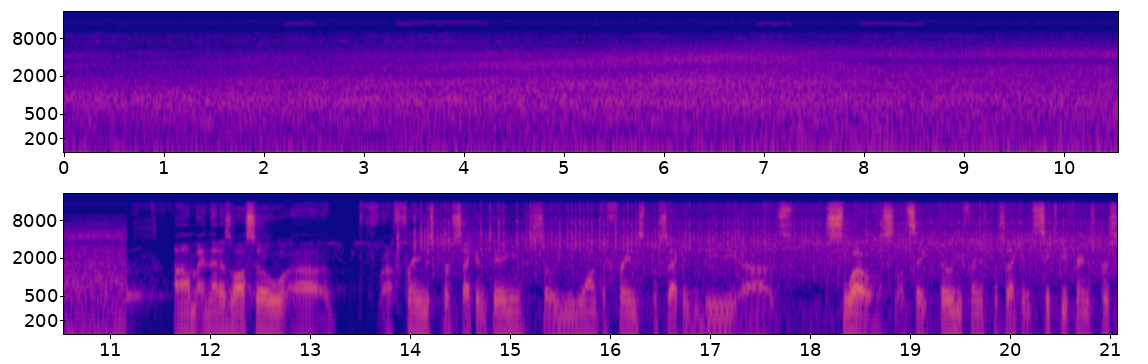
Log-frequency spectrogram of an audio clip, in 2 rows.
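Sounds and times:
light airplane engine and propeller: 0:00.0 - 0:11.2, 0:13.2 - 0:21.0.

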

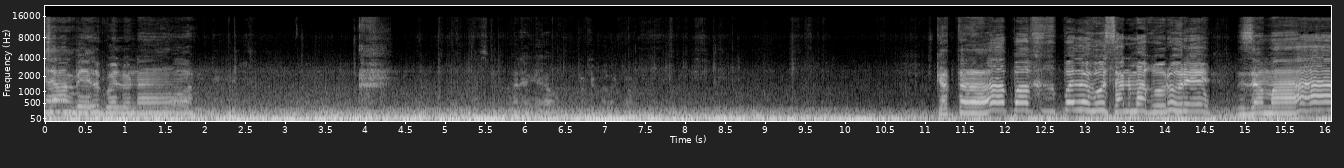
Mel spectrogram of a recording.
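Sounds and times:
car engine rumble and road noise: 0:00.0 - 0:16.0.

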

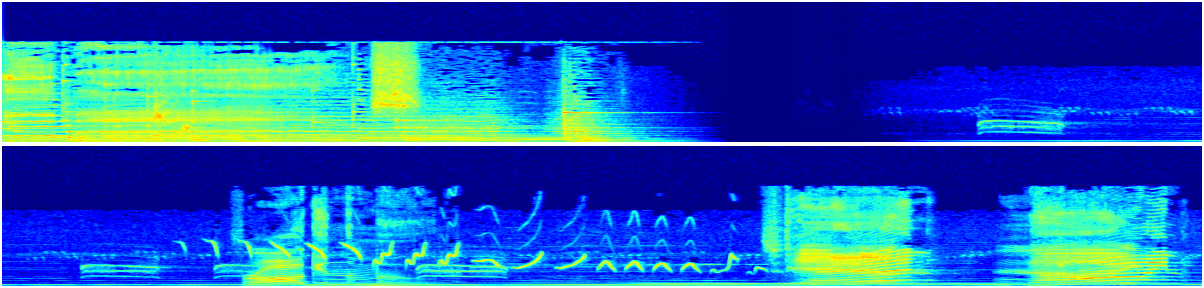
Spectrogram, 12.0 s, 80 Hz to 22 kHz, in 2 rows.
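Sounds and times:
bird-like chirp: 0:04.8 - 0:11.0.

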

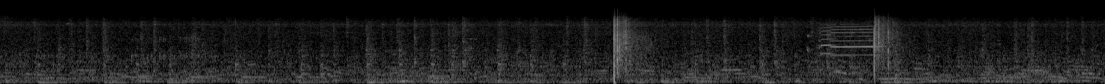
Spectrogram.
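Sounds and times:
faint outdoor background: 0:00.0 - 0:11.0
sharp crack: 0:06.1 - 0:06.8, 0:08.7 - 0:09.1.

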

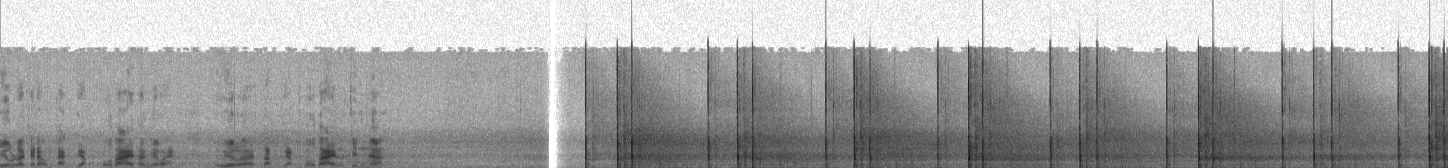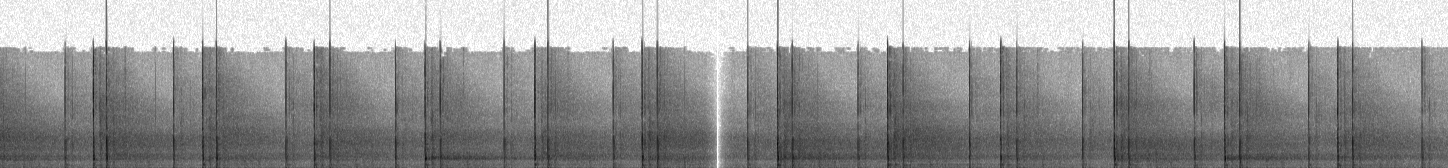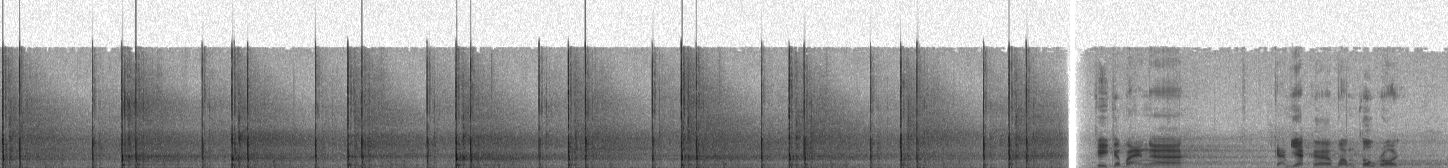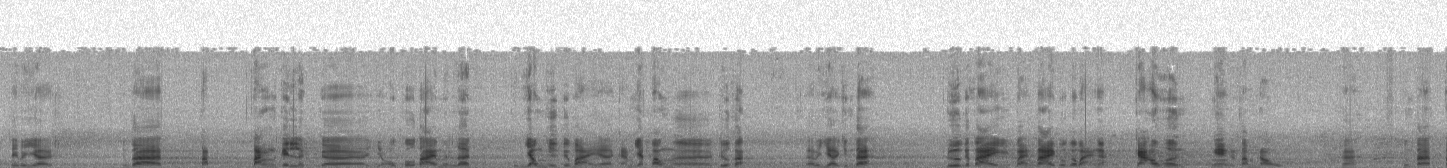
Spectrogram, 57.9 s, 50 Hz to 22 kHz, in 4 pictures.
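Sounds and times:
volleyball smacking on court floor: 0:05.8 - 0:39.6.

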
